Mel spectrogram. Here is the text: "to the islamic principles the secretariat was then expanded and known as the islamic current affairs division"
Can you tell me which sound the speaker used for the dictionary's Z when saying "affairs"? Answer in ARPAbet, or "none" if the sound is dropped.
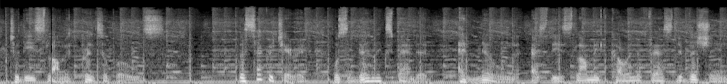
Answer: Z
